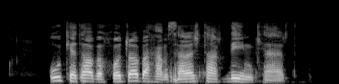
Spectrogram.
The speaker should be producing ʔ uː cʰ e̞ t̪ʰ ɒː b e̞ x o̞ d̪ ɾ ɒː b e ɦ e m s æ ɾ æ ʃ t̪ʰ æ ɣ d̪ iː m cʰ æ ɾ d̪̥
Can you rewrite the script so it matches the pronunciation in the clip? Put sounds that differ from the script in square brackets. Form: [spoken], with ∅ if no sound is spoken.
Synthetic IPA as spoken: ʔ uː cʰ e̞ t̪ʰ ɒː b e̞ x o̞ d̪ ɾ ɒː b e ɦ [æ] m s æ ɾ æ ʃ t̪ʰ æ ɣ d̪ iː m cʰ æ ɾ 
